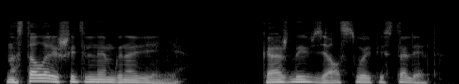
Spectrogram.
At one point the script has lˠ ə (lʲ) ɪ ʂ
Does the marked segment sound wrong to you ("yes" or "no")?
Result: yes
